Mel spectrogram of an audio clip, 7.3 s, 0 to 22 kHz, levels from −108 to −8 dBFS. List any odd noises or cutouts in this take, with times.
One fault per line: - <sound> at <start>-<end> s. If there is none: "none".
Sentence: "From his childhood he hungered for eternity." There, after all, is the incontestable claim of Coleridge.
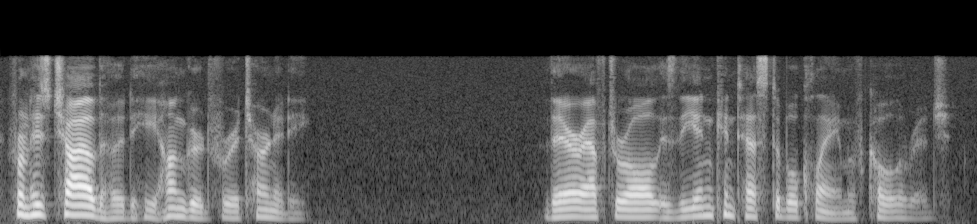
none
